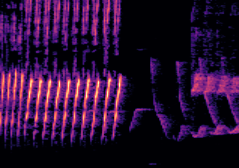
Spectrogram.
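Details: White canaries singing among dry stalks give about a dozen crisp repeated notes in under two seconds, then a few drawn-out sliding whistles.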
